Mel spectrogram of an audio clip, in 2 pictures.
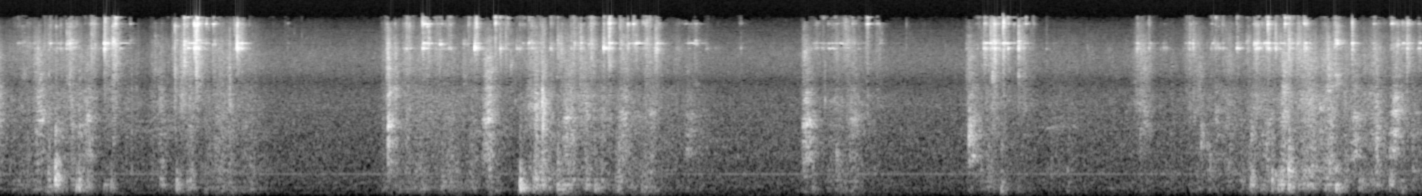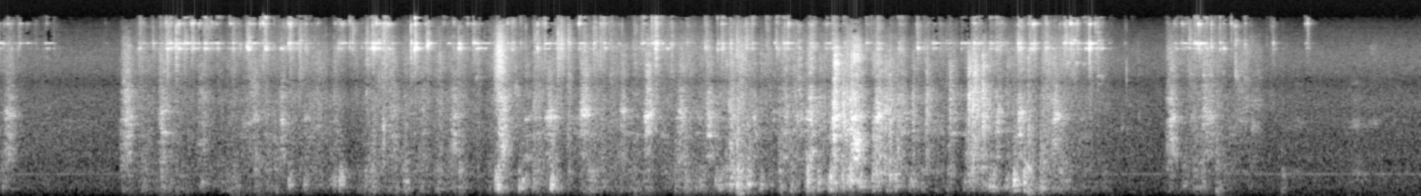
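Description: A Jack Russell terrier making play noises at a Welsh terrier, coming in irregular bouts that are busiest in the second half, with scuffling on a cushioned dog bed.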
